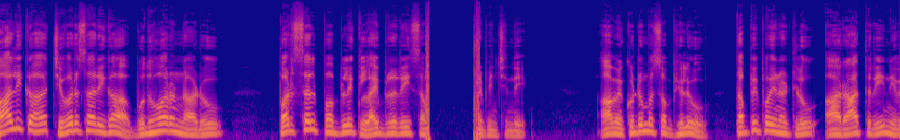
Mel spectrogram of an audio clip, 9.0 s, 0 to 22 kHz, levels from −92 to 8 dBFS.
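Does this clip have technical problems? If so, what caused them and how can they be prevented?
Yes. At 4.26 s a pop cuts the speech to near silence for 0.48 s, then 33 ms of 50 Hz mains buzz and a second pop bring it back at 4.79 s. This is a live cable pulled and plugged in, buzzing while only the tip touched. Mute the channel before reseating cables.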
